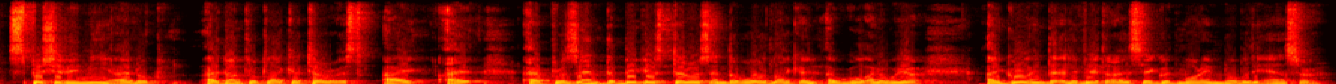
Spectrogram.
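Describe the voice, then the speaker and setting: Higher-pitched, sarcastic Arabic-accented man. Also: a little mellow. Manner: sarcastic, halting with repetitions, acting out dialogue. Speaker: live show host. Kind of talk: casual, joking storytelling monologue.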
